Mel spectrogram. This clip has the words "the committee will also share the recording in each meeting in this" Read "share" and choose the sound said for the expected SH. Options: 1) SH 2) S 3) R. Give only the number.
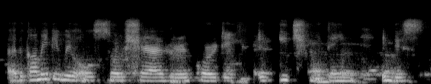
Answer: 1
